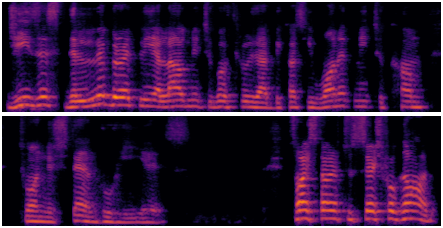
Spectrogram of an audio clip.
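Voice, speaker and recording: Speaking at a church service, a middle-aged man from Iran, a native Persian speaker, gives a heartfelt testimony with his voice pitched a little high. He builds emphatic surges into the telling of his story.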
